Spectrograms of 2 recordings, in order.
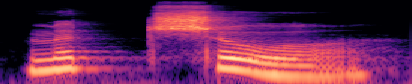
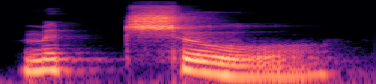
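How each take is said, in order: No difference in how they are said.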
